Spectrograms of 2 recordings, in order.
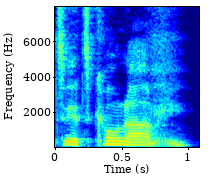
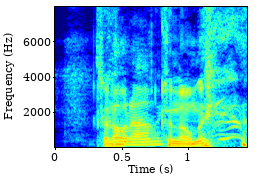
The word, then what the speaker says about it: Konami: Yeah, no, it's Konami. Konami.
